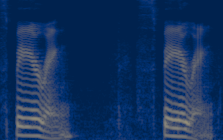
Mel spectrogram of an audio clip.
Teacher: conceptualize that there is an R between spare and ring that's really smoothing it out. And there's an R flavor to the air, there's an R flavor to that consonant R, but really think of combining those together smoothly with a linking R.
